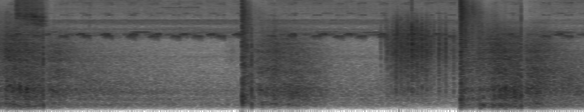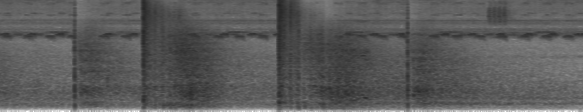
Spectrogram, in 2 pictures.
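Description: Aerial fireworks shells bursting overhead, six sharp bangs one to three seconds apart. Each bang is followed by a long echo that dies away over about two seconds.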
